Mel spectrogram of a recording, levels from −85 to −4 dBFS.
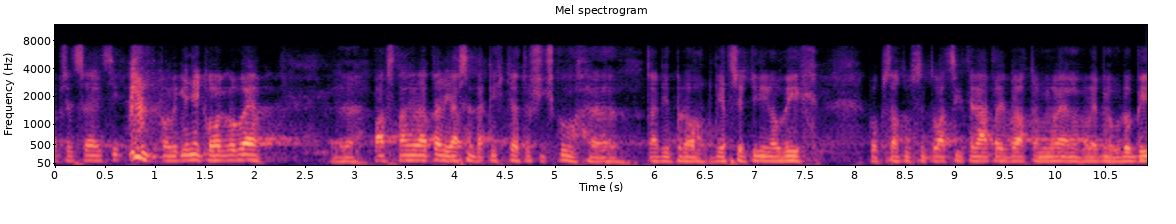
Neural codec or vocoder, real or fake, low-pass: codec, 16 kHz, 2 kbps, FreqCodec, smaller model; fake; 7.2 kHz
